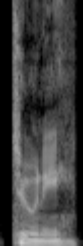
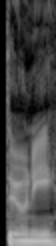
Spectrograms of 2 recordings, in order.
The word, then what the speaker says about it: Thuney: Tuney, Thuney, however you say his name. I think that H is silent.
